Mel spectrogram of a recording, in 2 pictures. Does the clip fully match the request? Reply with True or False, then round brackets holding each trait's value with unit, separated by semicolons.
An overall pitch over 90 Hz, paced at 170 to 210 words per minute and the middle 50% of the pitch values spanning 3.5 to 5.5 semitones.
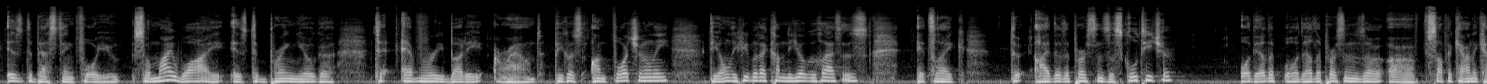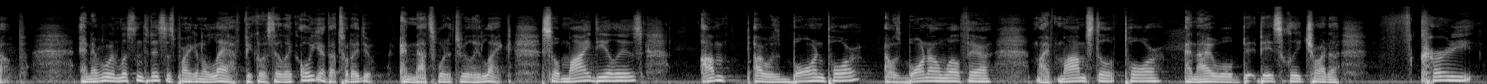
True (135 Hz; 200 wpm; 3.9 semitones)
